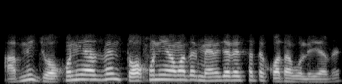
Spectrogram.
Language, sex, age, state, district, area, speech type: Bengali, male, 18-30, West Bengal, Darjeeling, rural, conversation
